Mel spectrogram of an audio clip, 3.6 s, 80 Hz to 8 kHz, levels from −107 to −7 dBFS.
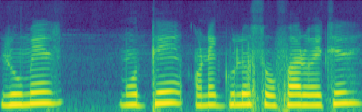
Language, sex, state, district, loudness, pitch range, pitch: Bengali, female, West Bengal, North 24 Parganas, -13 LUFS, 220-250 Hz, 230 Hz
